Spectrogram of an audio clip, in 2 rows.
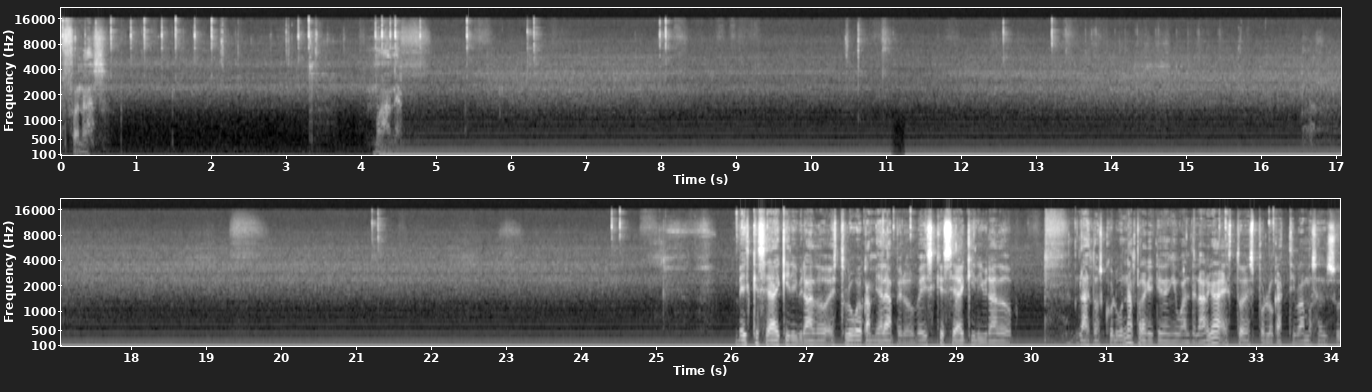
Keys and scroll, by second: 0.3 space, 3.0 space.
